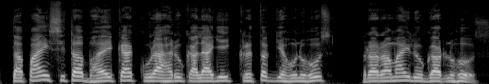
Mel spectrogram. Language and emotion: Nepali, neutral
